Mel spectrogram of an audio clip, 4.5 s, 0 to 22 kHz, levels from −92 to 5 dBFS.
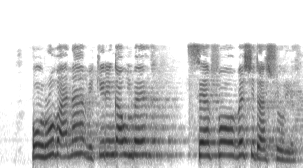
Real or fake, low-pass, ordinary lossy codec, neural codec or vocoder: real; 7.2 kHz; Opus, 64 kbps; none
